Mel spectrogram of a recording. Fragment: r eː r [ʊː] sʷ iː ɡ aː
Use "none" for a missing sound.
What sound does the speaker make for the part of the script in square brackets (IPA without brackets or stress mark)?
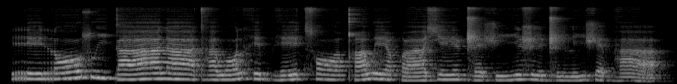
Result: ɔː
